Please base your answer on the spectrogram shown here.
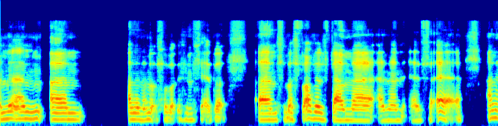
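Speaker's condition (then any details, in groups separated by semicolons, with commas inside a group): Tongue cancer, tongue removed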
